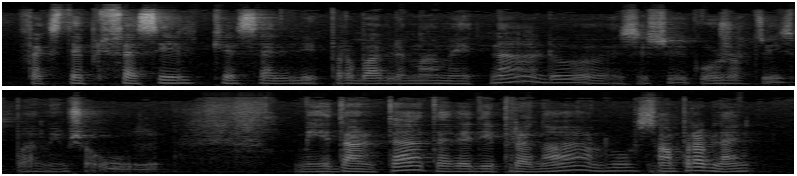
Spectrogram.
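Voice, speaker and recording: A woman speaks at a fairly quick pace in a very deep, low voice with a dark, mellow tone, vocal fry, big swings in loudness and ordinary pitch variation. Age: 60s. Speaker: farmer and businesswoman. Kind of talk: interview. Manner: halting, many repetitions.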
